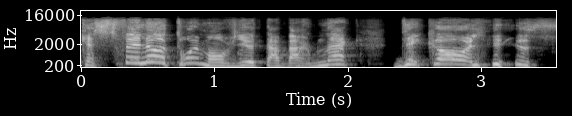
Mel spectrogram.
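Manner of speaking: put-on high-pitched hollering. Retelling finding an old man in his Tempo shelter, re-enacting a yell. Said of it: "Je criais après".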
